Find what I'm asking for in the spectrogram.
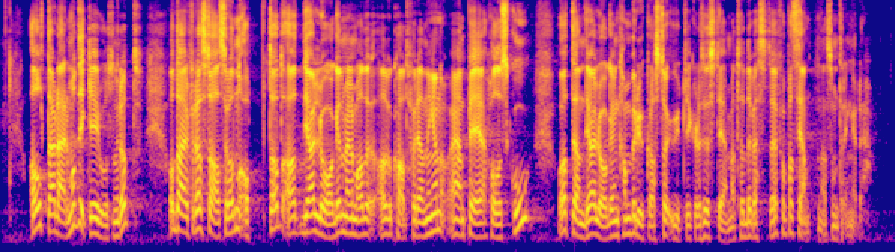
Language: Norwegian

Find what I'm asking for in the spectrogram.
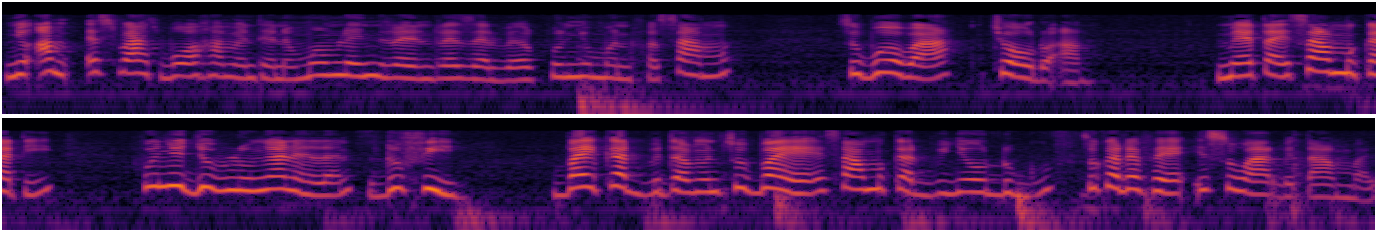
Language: Wolof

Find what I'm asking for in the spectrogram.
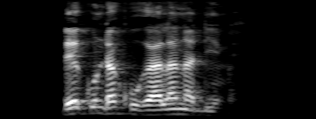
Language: Taita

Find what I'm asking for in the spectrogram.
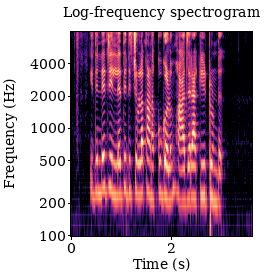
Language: Malayalam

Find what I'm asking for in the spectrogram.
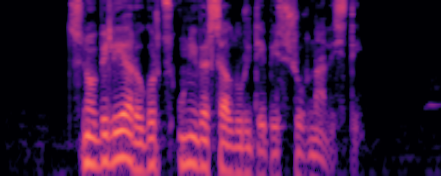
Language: Georgian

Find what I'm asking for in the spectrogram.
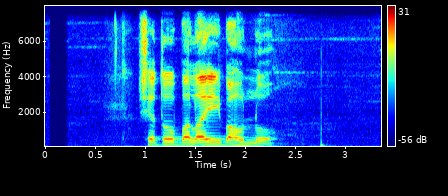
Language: Bangla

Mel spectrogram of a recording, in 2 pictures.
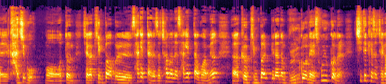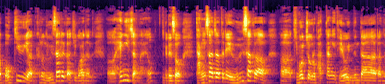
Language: Korean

